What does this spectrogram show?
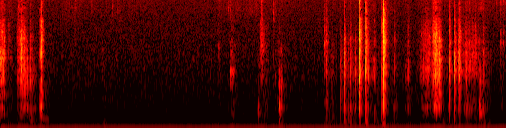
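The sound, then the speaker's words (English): A quiet sip of fizzy Sprite soda, with scattered crackling pops of carbonation that grow busier toward the end. No one speaks. “Let me take a sip for my Sprite.”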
